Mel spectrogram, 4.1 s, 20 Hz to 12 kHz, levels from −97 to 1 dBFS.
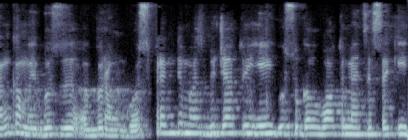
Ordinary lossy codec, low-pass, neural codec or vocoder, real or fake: MP3, 64 kbps; 10.8 kHz; none; real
